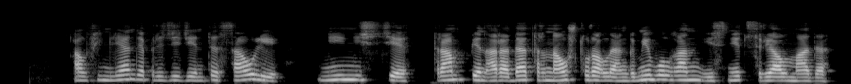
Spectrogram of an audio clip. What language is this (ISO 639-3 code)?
kaz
